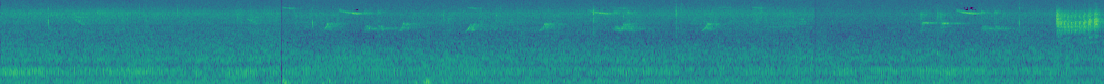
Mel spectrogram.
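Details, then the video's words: Spawning frogs at Luolavuori, Turku, keep up a steady low purring chorus from many animals, while short high bird chirps and whistles break in now and then, with brief rustling knocks. "Spawning frogs"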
